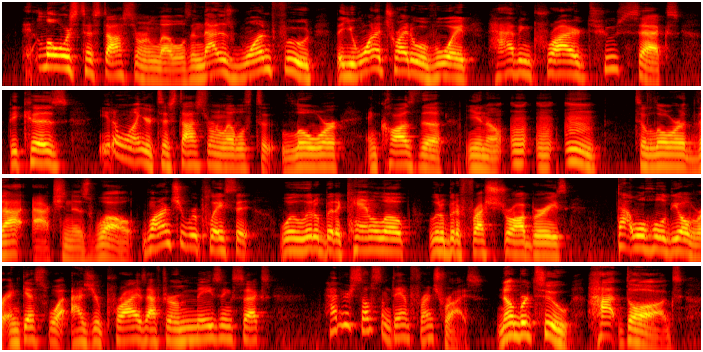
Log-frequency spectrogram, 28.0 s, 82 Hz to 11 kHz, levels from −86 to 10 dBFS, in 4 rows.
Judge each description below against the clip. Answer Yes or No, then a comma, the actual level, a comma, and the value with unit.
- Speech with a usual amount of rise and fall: Yes, average, 4.9 semitones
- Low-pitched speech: No, medium, 150 Hz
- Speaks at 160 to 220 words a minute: Yes, average, 180 wpm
